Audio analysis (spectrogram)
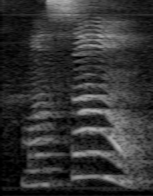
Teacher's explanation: Mas na palavra mansão, mansão, a sílaba mais forte é são, porque tem um tio, tá?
